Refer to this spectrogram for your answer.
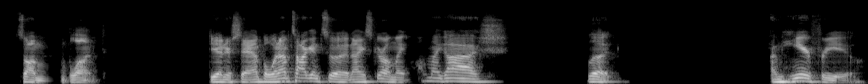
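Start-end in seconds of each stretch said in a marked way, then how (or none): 4.3-8.5 tender, caring, soothing, slow, gentle voice. Showing how they talk to a nice girl, the speaker uses a gentle nurturing tone. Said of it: "you have to match their tonality. Like she's a lamb. She needs to be nurtured".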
